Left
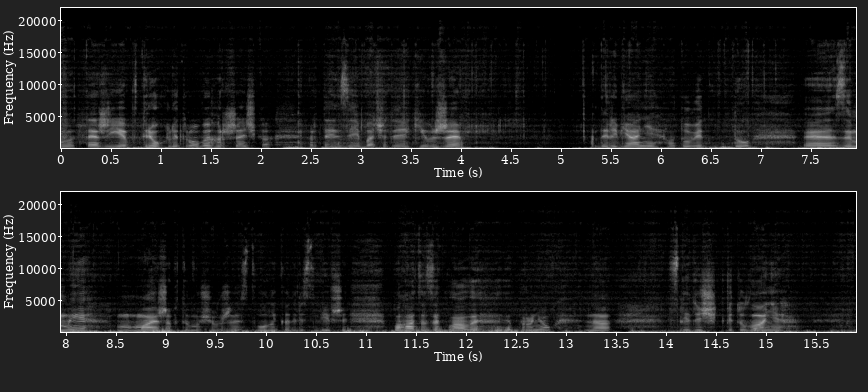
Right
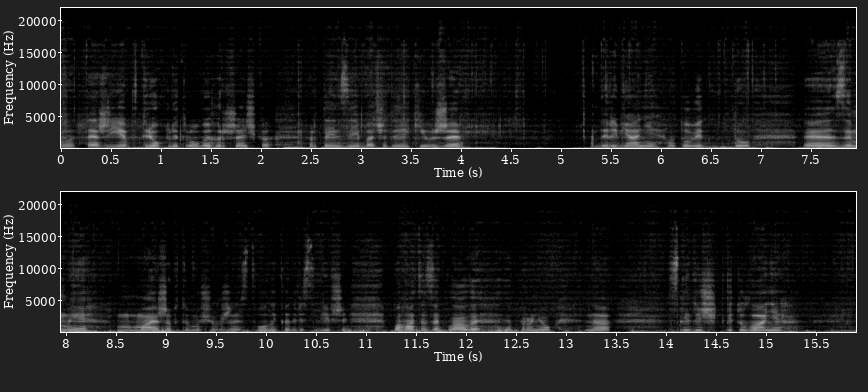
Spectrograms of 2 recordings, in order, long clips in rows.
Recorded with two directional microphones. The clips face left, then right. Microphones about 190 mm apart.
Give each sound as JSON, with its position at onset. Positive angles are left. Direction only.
{"t": 0.0, "sound": "speech", "side_deg": -30}
{"t": 5.3, "sound": "speech", "side_deg": -35}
